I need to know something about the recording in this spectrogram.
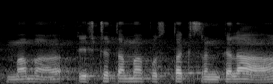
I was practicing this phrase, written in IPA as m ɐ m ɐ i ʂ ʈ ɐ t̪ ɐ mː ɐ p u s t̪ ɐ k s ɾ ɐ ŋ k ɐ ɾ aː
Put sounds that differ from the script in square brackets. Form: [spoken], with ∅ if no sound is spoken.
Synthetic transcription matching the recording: m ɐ m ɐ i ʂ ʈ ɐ t̪ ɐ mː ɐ p u s t̪ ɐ k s ɾ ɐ ŋ k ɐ [l] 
